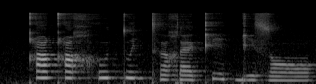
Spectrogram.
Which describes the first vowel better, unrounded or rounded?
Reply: unrounded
